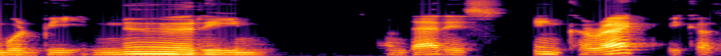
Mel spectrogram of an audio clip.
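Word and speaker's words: neuriën: So there's a trema on the E, and that is because if you wouldn't have the trema, then the pronunciation would be neurien.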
